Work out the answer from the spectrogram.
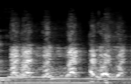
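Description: A dog reacts to a scent with a rapid series of high, whiny yips and short barks mixed with whimpering, moderately loud and sounding agitated.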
